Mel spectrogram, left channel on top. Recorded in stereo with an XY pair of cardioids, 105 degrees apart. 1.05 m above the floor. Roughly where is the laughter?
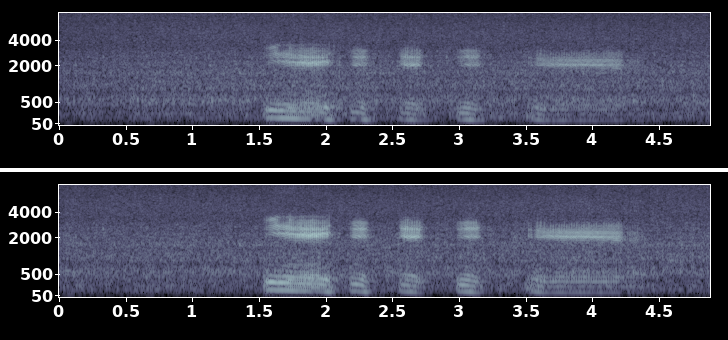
Ahead right.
